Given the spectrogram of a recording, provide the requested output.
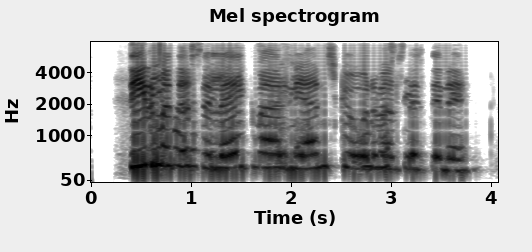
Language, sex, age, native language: Icelandic, female, 13, Icelandic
